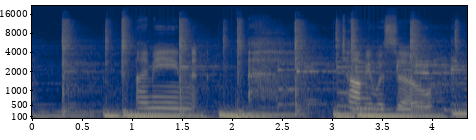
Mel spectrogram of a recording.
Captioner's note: sigh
